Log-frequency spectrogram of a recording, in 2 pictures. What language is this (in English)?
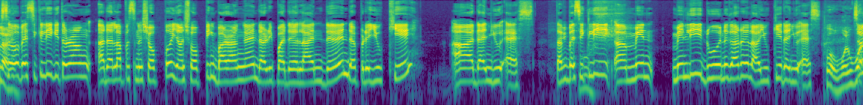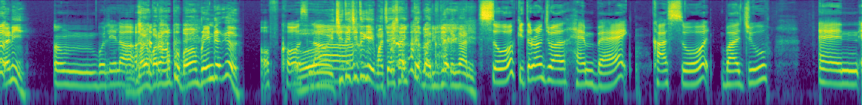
Malay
